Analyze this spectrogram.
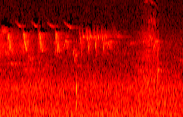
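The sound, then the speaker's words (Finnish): Birds chirp in a forest: a run of quick, high tweets repeats in a steady rhythm, then thins into a few scattered, fainter calls over a soft outdoor hush. No one speaks. “Kuka ei ole opettanut näille linnuille ja puille ja kaikille, että miten niiden pitäisi toimia.”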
